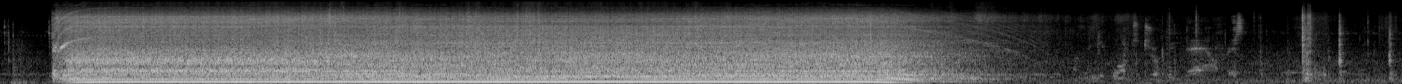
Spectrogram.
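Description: An electric lawn mower motor under repair whirs up abruptly, runs at a loud steady hum for about eight seconds, then winds down and stops, leaving quiet clicks and handling noise.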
